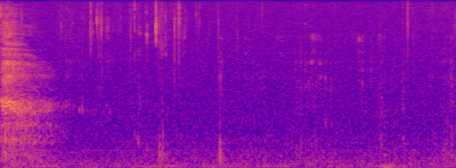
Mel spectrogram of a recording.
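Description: Soft mouth sounds of someone biting and chewing churchkhela, a chewy candy of nuts coated in thickened grape juice. A noisy bite at the start fades within about a second, then there is only quiet chewing with a few faint clicks.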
